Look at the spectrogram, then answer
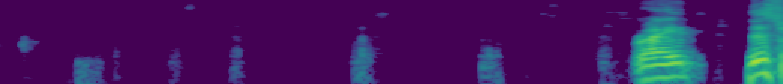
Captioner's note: marker squeaking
